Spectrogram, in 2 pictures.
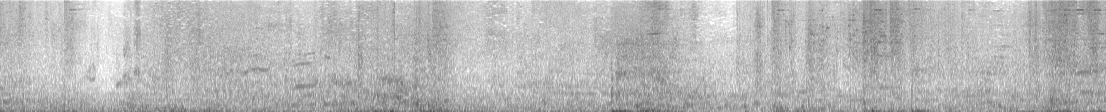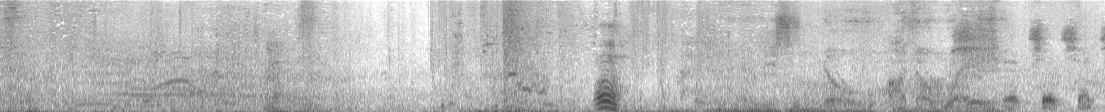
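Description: Magic blasts and clashing effects of a video game battle crackle and boom.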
